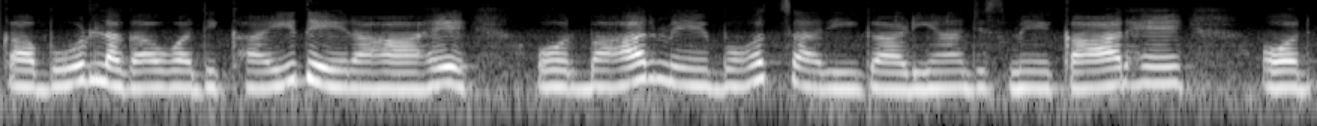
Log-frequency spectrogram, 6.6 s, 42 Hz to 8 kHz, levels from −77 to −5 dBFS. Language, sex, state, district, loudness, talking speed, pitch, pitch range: Hindi, female, Rajasthan, Jaipur, -16 LUFS, 175 wpm, 210 Hz, 205-240 Hz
